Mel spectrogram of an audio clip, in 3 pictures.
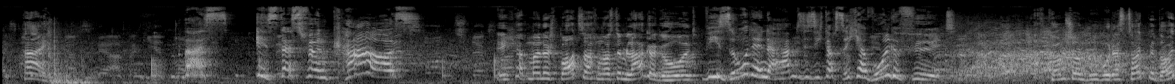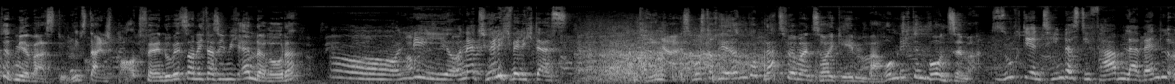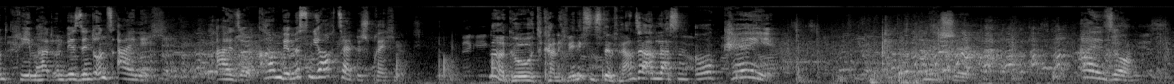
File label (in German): Sportkommentator; Stimmproben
